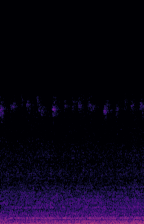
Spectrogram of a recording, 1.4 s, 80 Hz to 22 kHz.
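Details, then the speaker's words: Crown Vic engine jump-charging a dead Rivian R1S LFP 12V system: deep uneven chugging as idle sags and nearly stalls under heavy alternator load when the contactors close to charge; revving toward 1500–2000 rpm suggested. "Yeah, cuz it's it's you can hear it chugging in load load load and it's pulling the engine down on that."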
